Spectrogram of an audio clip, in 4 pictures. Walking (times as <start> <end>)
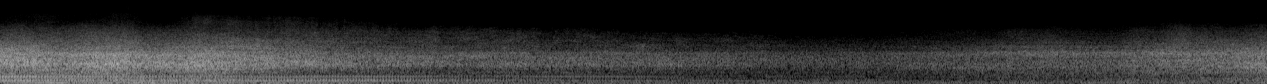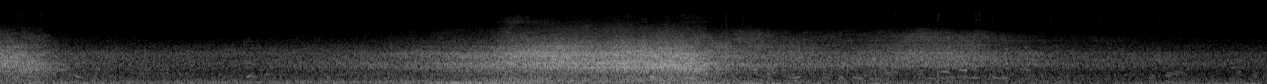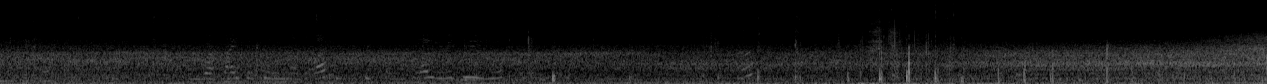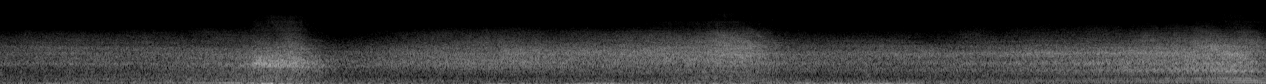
20.8 38.7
